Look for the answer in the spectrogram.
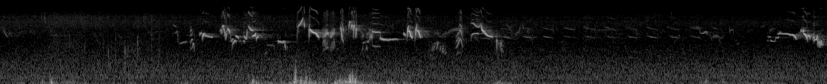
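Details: Siberian Rubythroat male in song on Teuri Island, Japan, 28 April 2019: scattered high, varied whistled and chirping notes in loose phrases, with quiet spells and low rumbling background noise.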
